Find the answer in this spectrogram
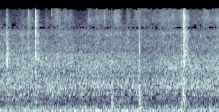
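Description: Steady low rumble throughout, with a few light knocks and creaks as a person moves about and sits down on a Luggable Loo plastic bucket toilet.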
